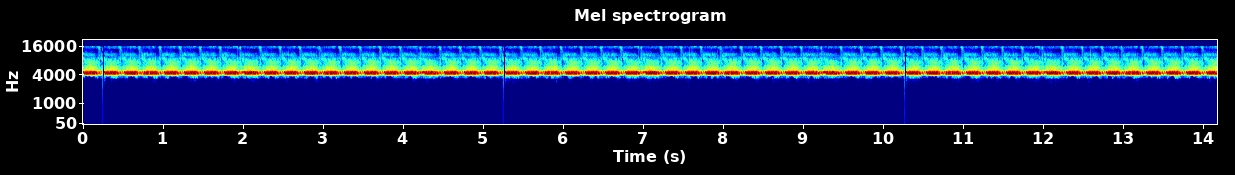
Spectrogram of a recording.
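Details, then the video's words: Night chorus of crickets in a farm meadow on a summer evening under a full moon, a sharp, sustained high trill throbbing evenly about four times each second with no other animals or voices. "Cricket chirping sounds for sleeping"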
